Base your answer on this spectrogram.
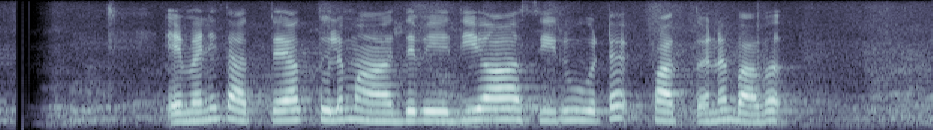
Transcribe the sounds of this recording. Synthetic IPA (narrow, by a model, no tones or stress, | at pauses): eʋənit̪at̪ʋejak̚t̪uləmaːd̪əʋeːd̪ijaːsiɾuʋəʈəpat̪ʋənəbaʋə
